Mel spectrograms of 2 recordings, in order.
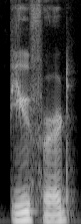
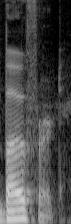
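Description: First: Buford with first syllable BYOO; city name pronunciation. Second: Beaufort with first syllable BOH; city name pronunciation. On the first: Host contrasts same-spelled cities, Buford said with BYOO. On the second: Host contrasts same-spelled cities, Beaufort said with BOH. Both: Shown as a demonstration. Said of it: "it's spelled the same".

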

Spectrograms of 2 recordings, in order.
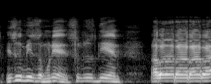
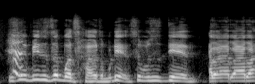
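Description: First: Higher, louder mocking voice, laughing through it; mocking rude person. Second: Much higher, louder sneering voice; mock the long name like a rude outsider; mocking rude person. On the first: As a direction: ridicule the long name like a rude outsider. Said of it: "比如说". (嘲弄的语气，边笑边模仿无礼的人) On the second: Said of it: "你有遇过这种人吗". (更夸张地嘲弄，高声模仿无礼的人)

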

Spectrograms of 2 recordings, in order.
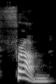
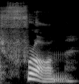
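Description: First: "from" said as "frum"; Northern Irish "from", drawn out as "frum"; Northern Irish vowel. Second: Said in the usual way. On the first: Shown as a demonstration. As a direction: say "from" with a short u, rhyming with "drum". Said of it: "I pronounced from". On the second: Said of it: "and the word from".

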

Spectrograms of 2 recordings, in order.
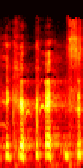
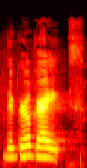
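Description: First: Higher, giggling through GRILL GRATES; laughing. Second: Slow, deliberate GRILL GRATES; composed retake. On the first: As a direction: try to say GRILL GRATES while cracking up. Cracks up trying to resume. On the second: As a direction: say GRILL GRATES slowly, holding back the laugh. Composed retake after cracking up. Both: Real, not acted.

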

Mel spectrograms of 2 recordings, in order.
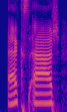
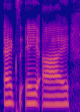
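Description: First: "X Ash" said as ex-ash; pronounced "ash". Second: "X A I" spelled out letter by letter; pronounced as letters. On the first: Host contrasting the parents, "X Ash" as ex-ash. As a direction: say the second part of "X Ash" like the word ash. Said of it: "is saying it's pronounced". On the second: Host contrasting the parents, "X A I" as separate letters. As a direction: say "X A I" as three letter names, ex-ay-eye. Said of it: "[name] is saying it's". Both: Shown as a demonstration.

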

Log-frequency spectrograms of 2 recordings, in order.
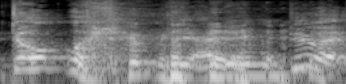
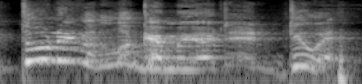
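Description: First: Higher, breaking into laughter; giggling mock protest; laughing through a quote. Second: High mock yell of a guilty son; mock scream. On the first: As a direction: retell the line while cracking up. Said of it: "the son's saying". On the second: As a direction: shriek it defensively, much higher. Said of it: "the son is screaming".

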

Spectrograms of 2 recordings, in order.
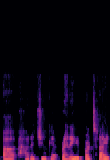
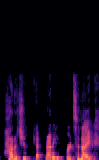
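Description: First: High, timid little question; small, high, nervous voice. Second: High-pitched question at normal volume; retold nervous question, pitched up and fully voiced; nervous repeat. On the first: Retold or imitated. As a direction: retell a nervously tentative question, softly. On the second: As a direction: ask it once more, high and nervously earnest. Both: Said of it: "I was so nervous".

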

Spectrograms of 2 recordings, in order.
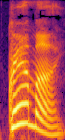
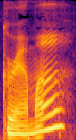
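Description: First: High-pitched yell at moderate volume. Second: Hesitant, questioning call with a rise; tentative beginning. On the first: Child runs back into the house to grandmother, mild yell. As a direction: call out urgently, pitched way up. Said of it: "you yell". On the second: Child begins to tell grandmother about the ghost, tentative. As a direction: start uncertainly, lifting at the end. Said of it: "you begin". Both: A narrator's reading.

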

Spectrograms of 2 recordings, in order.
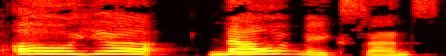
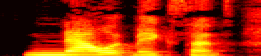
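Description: First: High, airy mock "now it makes sense" with "now" lifted; mock realization. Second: Dry "now" stressed, then falling on "makes sense"; sarcastic "now it makes sense". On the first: Mocking the cast finally getting the story. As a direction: play the ladies pretending it finally clicks. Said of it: "all the ladies were like". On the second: Real, not acted. Host scoffing at the reunion story, sarcastic. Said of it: "but, oh".

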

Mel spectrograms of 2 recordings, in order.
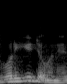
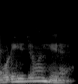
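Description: First: What are YOU doing here, you punched; turned-around question. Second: What are you DOING here, doing punched then falling; surprised question. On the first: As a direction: stress on you, falling after it. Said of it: "He says". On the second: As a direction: stress on doing, falling at the end. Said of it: "Ed, Mar-, Ed". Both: Retold or imitated.

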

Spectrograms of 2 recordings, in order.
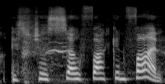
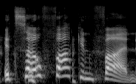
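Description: First: Whispered, no voice at all. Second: Said in the usual way. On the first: Real, not acted. Host gushing to the audience about the guest's live show, in a whisper. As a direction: breathe it out as a secret.

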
